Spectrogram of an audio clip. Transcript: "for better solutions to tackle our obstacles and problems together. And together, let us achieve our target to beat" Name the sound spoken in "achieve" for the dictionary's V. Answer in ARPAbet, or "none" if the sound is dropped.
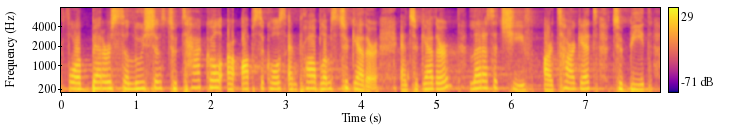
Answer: V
